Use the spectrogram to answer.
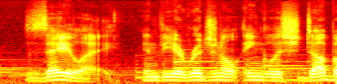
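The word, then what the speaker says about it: Seele: In the original English dub of the series, it was pronounced Sele. In the latest English dub of the series, the word is pronounced Zila, which is the German pronunciation since it's a German word.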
